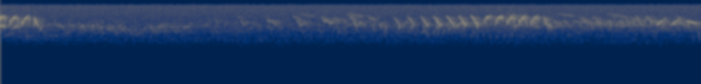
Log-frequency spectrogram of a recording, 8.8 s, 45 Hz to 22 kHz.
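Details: Tree pipit (Anthus trivialis) singing in Bakkum, the Netherlands, in 2023: fast, high trilled phrases of repeated notes, building from softer twitters into louder, quick sweeping series.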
